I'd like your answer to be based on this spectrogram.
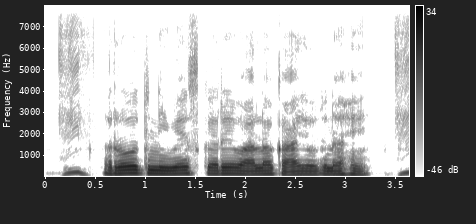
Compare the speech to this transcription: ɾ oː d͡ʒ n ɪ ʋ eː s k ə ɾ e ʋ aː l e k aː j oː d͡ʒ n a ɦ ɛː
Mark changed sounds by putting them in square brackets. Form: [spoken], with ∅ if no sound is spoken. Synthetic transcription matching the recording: ɾ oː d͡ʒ n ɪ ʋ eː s k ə ɾ e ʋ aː l [a] k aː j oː d͡ʒ n a ɦ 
